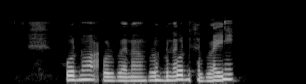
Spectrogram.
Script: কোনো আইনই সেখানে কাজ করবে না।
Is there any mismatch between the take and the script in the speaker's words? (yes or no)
yes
